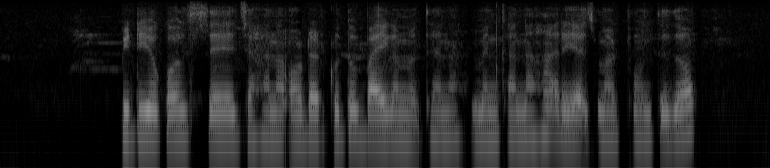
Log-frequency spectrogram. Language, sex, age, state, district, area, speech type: Santali, female, 18-30, West Bengal, Jhargram, rural, spontaneous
